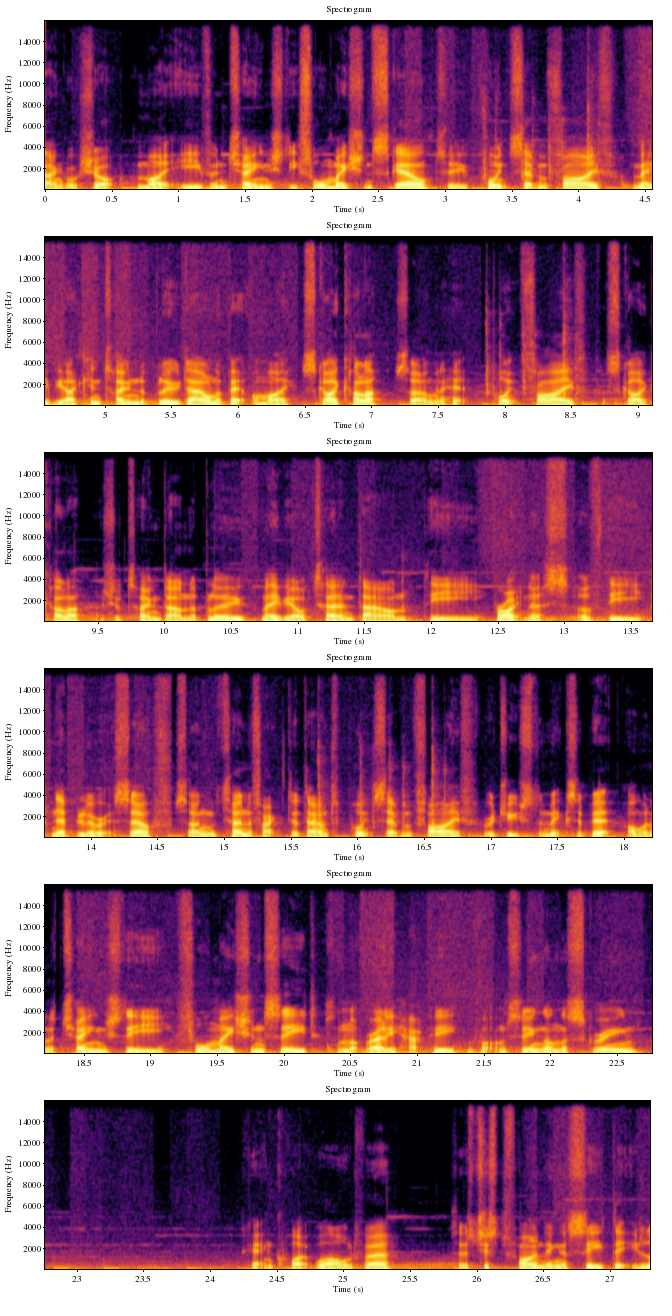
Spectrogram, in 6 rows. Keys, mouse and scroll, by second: 0.5 middle click, 1.2-1.5 scroll up 2, 2.1-4.3 drag, 4.3 middle click, 6.8 click, 11.8-12.5 shift+middle drag, 13.7-14.4 shift+middle drag, 14.7 click, 16.6-17.9 drag, 17.9 shift+middle click, 19.1-20.2 middle drag, 20.7 click, 22.6 click, 23.0 click, 23.5 click, 23.7 click, 24.2 click, 25.4 click.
